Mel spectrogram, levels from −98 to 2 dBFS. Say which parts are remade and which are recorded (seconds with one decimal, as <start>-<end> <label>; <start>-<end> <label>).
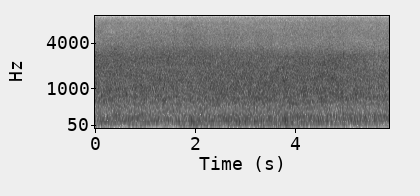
0.0-2.1 remade; 2.1-3.4 recorded; 3.4-5.9 remade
